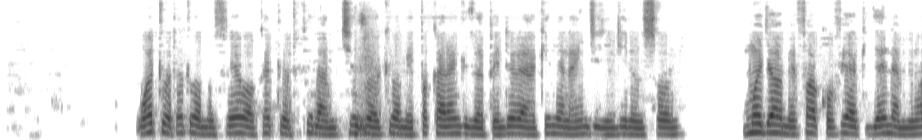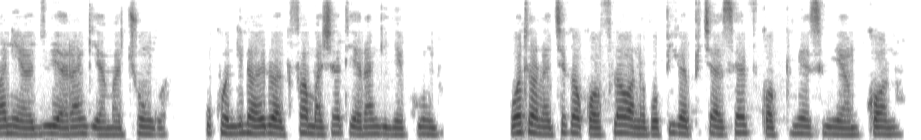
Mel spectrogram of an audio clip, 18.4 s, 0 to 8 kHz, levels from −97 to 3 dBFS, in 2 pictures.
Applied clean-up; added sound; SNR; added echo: neural mask model Resemble Enhance denoiser.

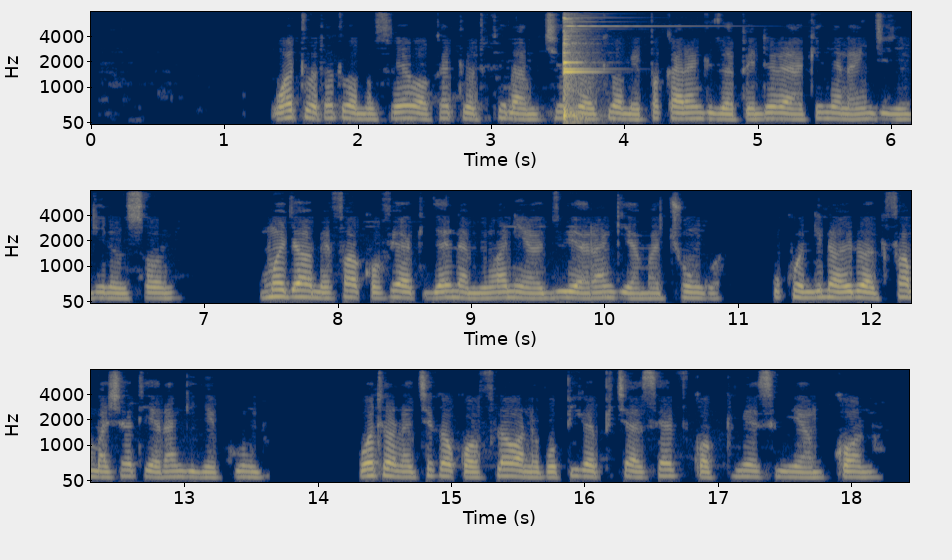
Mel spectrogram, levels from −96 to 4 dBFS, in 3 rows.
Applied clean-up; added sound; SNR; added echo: none; Tools; -4 dB; none.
